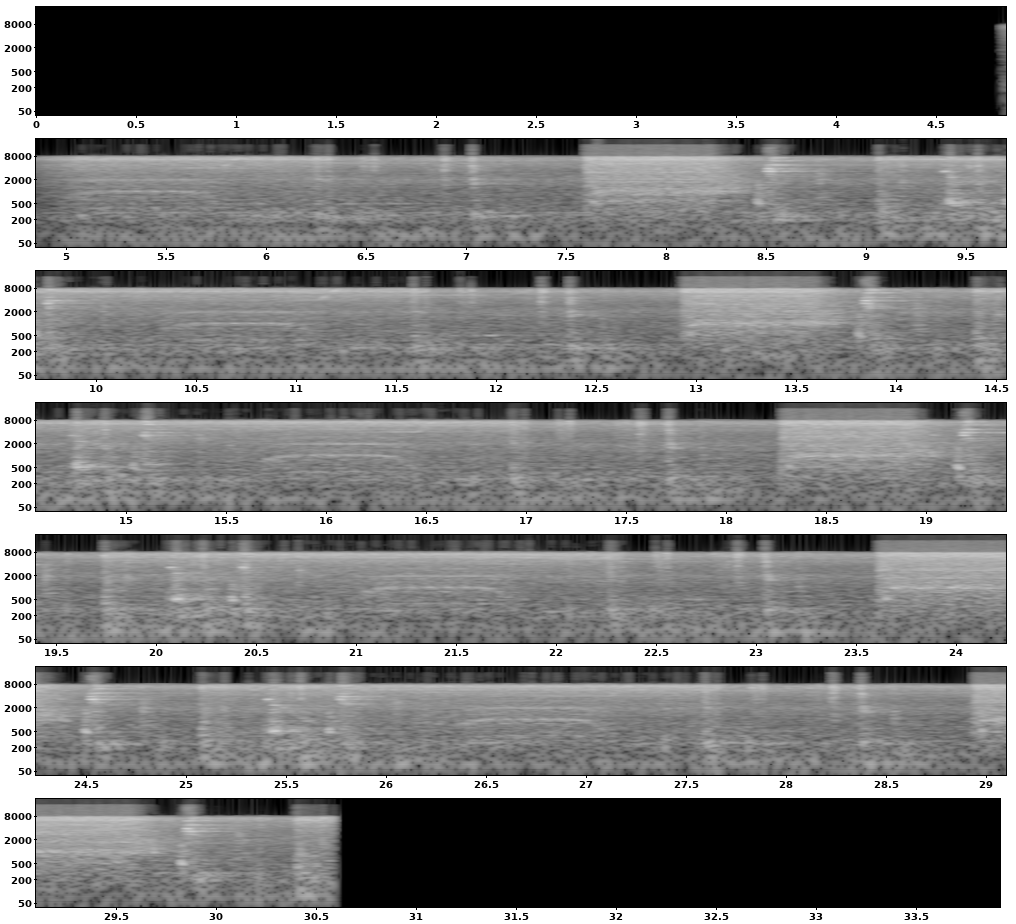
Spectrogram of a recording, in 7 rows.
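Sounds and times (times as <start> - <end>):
compressed air exhaust blast: 4.9 - 30.6
steady machine running: 4.9 - 30.6.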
